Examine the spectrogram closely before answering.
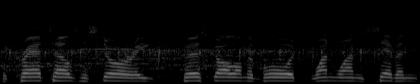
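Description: Over crowd noise in the background, a man with a fairly high voice speaks very slowly in a flat monotone. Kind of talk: live sports commentary.

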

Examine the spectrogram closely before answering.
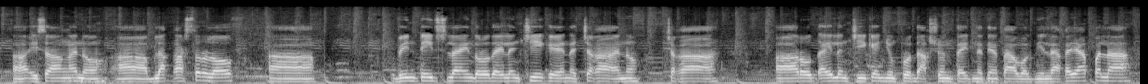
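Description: A man talks in a monotone, flat intonation at very even loudness. Clear music plays in the background. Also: moderate pace. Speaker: backyard poultry keeper vlogger. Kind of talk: casual vlog chat. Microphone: phone near.

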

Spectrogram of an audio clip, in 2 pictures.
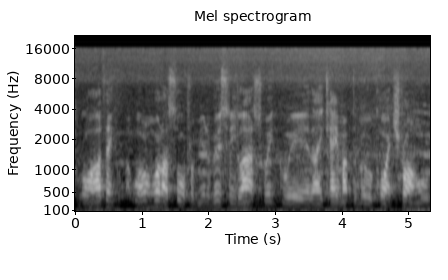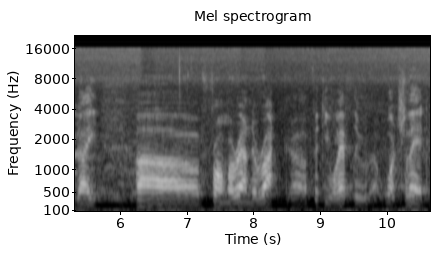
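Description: The voice moves at a moderate pace with fairly even intonation against light background noise. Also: man. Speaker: play-by-play commentator. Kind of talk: sports commentary. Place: stadium.

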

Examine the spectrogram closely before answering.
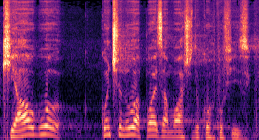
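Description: At a fairly slow pace, a man talks with ordinary pitch variation over light background noise. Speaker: lecturer. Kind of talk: lecture. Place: hall. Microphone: handheld.

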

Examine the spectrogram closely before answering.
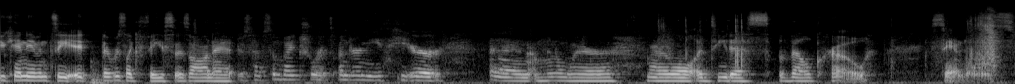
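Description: An ordinary speaking voice from a woman with an American accent, fairly low in pitch, comes at a fairly slow pace with fairly even intonation over light background noise. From New York City (Bronx) until age 10. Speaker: vlogger and hairstylist; vlogger. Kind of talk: casual vlog talk to camera.

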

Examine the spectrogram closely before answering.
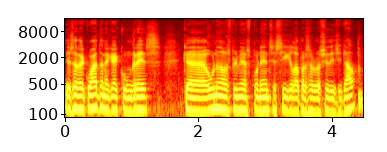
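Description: A man talks at a fairly quick pace in a monotone, flat intonation. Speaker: archive director, conference speaker; conference speaker. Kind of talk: conference presentation. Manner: fast. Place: hall. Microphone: podium.

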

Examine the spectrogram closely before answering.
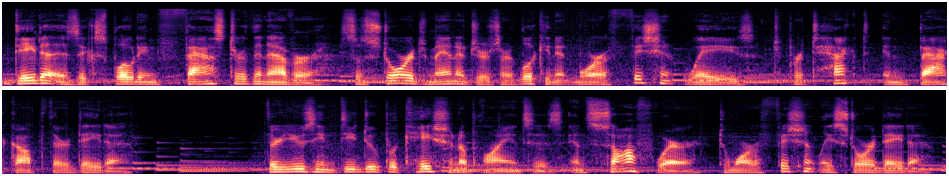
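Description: Clear music plays in the background. A man speaks with a very deep, low pitch. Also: moderate pace. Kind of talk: corporate explainer to camera. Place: office. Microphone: lapel.

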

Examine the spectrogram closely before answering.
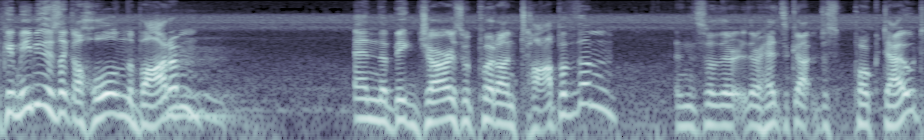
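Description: A man's high voice with very wide pitch swings and a fairly quick pace, amid noticeable background noise. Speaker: gaming YouTuber. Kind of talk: casual gameplay commentary. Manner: halting, filler-heavy; animated.

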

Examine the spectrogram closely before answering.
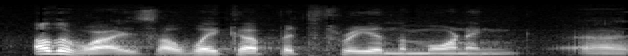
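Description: The man's speech moves at a moderate pace. Its pitch shifts in an ordinary way. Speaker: historian and cartoonist. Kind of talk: lecture with Q&A. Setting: stage with audience. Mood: humorous, anecdotal. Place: hall. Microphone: podium.

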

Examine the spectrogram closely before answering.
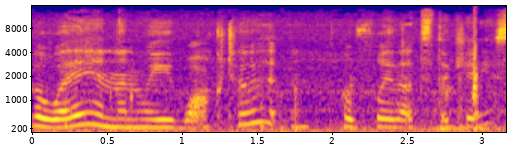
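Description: A woman is recorded with a dry sound with no echo and noticeable background noise. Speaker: travel vlogger. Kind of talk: casual vlog chat. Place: car. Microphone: phone near.

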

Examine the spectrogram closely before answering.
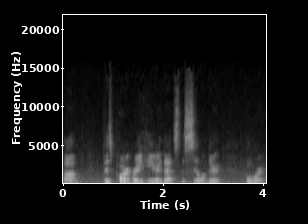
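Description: A man speaks at a moderate pace with fairly even intonation. Light background noise sits underneath. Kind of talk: lecture. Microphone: camera far.

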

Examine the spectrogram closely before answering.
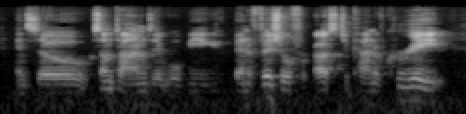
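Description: A fairly slow pace is heard. The voice is a man's. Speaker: teacher. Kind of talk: tutorial. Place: home room. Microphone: webcam.

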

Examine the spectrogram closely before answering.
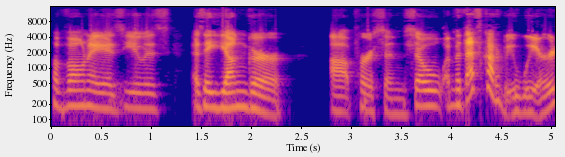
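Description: With a Canadian accent, a woman speaks in a bright, sharp tone at a fairly low pitch, with big swings in loudness against a quiet background. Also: ordinary pitch variation, moderate pace. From Canada. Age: middle-aged. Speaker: podcast co-host. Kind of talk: casual chat. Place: home room. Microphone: studio mic.

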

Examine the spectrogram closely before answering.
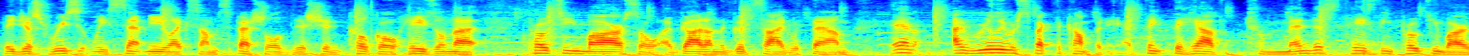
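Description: Faint music sits in the background as a man talks at a fairly quick pace. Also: ordinary pitch variation. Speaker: fitness coach reviewer. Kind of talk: product review to camera. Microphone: lapel.

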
